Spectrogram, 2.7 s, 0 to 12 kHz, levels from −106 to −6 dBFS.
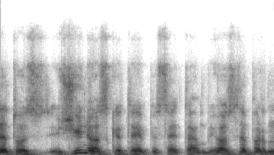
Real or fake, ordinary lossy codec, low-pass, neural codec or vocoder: real; Opus, 32 kbps; 7.2 kHz; none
